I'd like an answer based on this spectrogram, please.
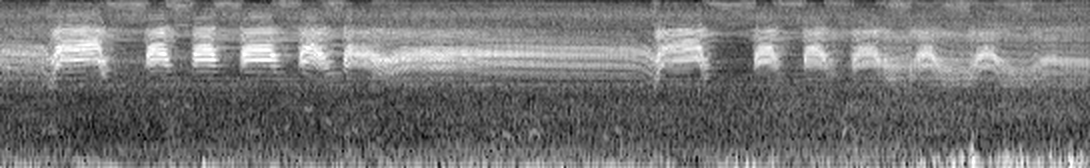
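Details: Cicadas in Japan in summer fill the air with a deafening, continuous high-pitched hiss, overlaid with buzzy pulsing bursts in quick succession that fade briefly midway, then return just as strong.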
